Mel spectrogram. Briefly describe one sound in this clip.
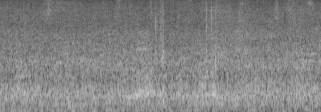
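Footsteps tap on a wooden floor.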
